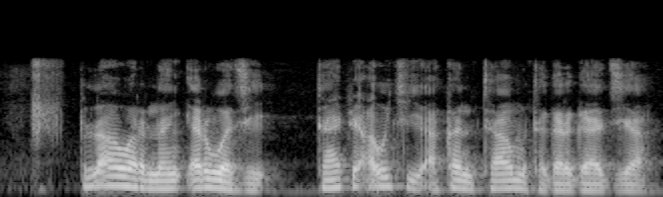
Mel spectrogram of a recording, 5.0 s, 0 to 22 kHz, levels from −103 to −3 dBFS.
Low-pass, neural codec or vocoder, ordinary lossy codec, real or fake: 7.2 kHz; none; none; real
